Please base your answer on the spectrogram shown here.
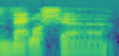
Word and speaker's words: Växjö: So yeah, because the pronunciation that we've always had for that is Växjö, Yeah, but it's Växjö.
